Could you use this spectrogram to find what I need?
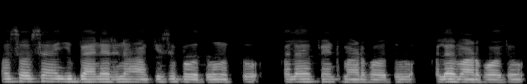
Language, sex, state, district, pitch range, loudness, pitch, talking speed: Kannada, male, Karnataka, Bijapur, 115-125 Hz, -25 LUFS, 120 Hz, 135 wpm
